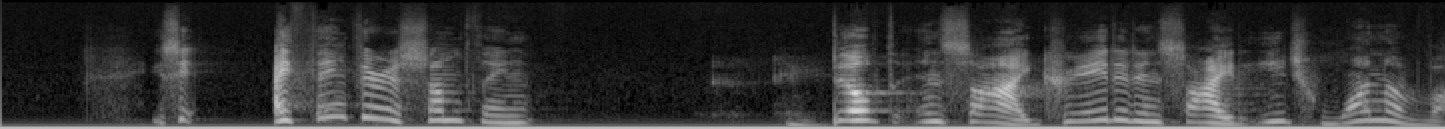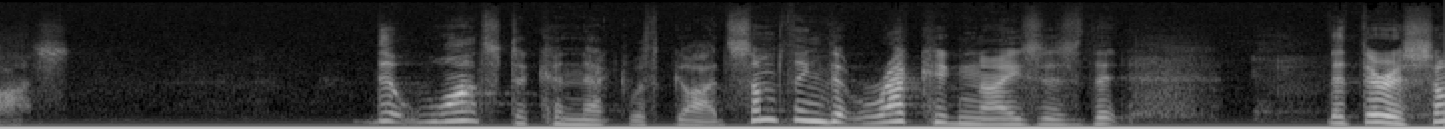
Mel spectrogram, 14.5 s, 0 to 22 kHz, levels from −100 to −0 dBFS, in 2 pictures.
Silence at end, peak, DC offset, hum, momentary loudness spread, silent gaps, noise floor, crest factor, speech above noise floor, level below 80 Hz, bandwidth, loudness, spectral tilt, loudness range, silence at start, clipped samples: 0 s; -6 dBFS; 5%; none; 18 LU; none; -71 dBFS; 28 dB; 37 dB; -80 dBFS; over 20 kHz; -33 LUFS; -4.5 dB/octave; 11 LU; 0.75 s; under 0.1%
